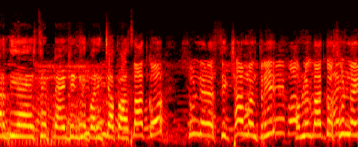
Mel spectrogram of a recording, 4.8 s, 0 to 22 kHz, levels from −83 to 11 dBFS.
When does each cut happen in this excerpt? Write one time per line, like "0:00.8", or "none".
0:01.8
